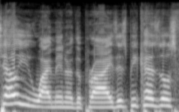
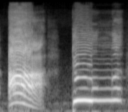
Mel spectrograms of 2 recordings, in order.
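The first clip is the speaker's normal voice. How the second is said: triumphant ding; 12 semitones higher, 5 dB louder than usual. Acted. Gotcha bell.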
